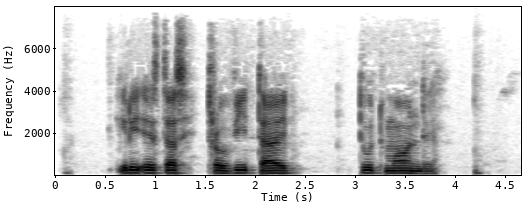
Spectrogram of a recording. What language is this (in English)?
Esperanto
